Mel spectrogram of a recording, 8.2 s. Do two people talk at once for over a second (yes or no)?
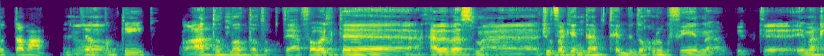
no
